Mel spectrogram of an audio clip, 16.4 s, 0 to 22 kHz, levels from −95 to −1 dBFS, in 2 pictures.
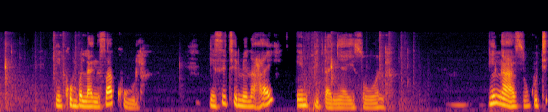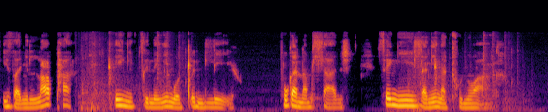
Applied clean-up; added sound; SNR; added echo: none; Sliding door / Train; 20 dB; none.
